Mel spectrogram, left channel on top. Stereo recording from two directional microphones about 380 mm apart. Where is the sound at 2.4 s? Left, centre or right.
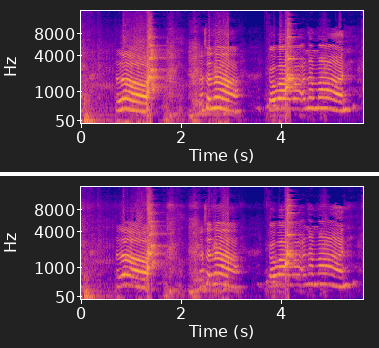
Centre.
